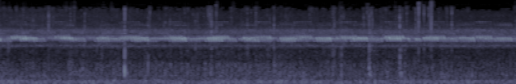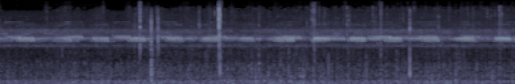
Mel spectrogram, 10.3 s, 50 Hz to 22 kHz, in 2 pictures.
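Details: Autumn-night grass insects trill continuously in a high, shimmering chorus beside a crackling round fire pit, captured on a Sennheiser MKE600 with low cut; burning wood snaps and pops throughout.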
